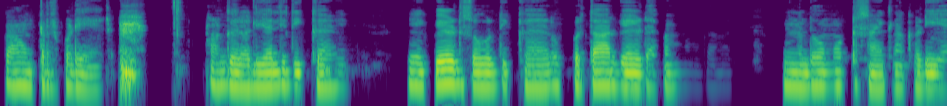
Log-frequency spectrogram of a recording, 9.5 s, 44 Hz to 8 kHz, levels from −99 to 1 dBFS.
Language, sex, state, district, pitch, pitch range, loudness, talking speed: Rajasthani, male, Rajasthan, Nagaur, 115 Hz, 110-120 Hz, -22 LUFS, 135 wpm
